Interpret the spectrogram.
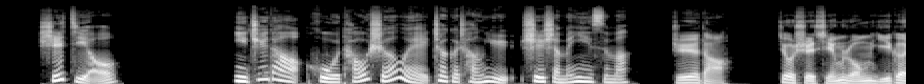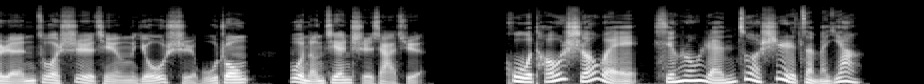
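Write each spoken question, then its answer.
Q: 虎头蛇尾形容人做事怎么样?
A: 有始无终,不能坚持下去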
